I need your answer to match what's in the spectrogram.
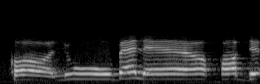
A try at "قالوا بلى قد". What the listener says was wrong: لا المد زاد، قالوا بلى قد،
